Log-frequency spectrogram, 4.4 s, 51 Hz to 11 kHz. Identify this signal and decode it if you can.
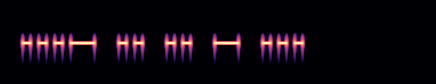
Morse code, heard as a keyed tone, about 15 wpm, 700 Hz. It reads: VIITS
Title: Five Challenging Letter-Number Combinations 15wpm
